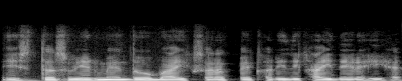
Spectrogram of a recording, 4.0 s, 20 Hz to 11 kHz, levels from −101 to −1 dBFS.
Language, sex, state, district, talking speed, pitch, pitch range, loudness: Hindi, male, Bihar, Saran, 180 wpm, 120 Hz, 115-125 Hz, -18 LUFS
